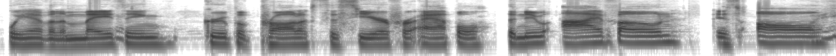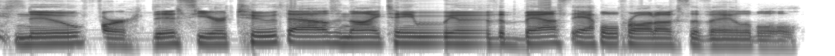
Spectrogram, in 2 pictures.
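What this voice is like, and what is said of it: Imitates another person's voice. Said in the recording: “do his voice. I used to be able to do his voice really well ... I don't know if that's as good as it used to be.”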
